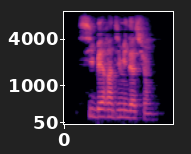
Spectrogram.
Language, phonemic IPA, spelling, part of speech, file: French, /ɛ̃.ti.mi.da.sjɔ̃/, intimidation, noun, LL-Q150 (fra)-intimidation.wav
- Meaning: intimidation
